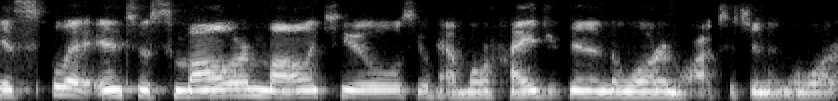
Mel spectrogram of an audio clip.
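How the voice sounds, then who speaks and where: A woman's very deep, low voice at a fairly quick pace, with fairly even intonation and hardly any pauses. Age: 70s. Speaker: retired pharmacist, natural health advocate. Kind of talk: podcast interview. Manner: hesitant, many fillers.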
